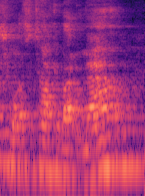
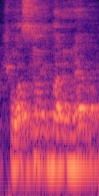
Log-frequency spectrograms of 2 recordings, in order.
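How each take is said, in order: First: Said in the usual way. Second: Now pushed out urgently, a bit higher; now insistent and emphatic; stress on now. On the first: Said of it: "She wants to talk about it now 'cause". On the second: Shown as a demonstration. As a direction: lean hard on now. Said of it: "it's important right now".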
